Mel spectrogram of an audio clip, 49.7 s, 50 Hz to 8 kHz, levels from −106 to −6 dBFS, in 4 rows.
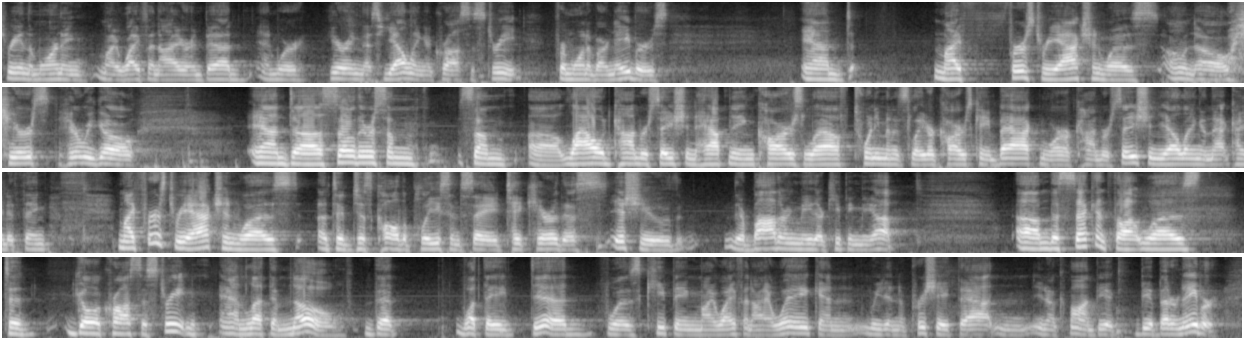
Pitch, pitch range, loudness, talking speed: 155 Hz, 145-170 Hz, -18 LUFS, 155 wpm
